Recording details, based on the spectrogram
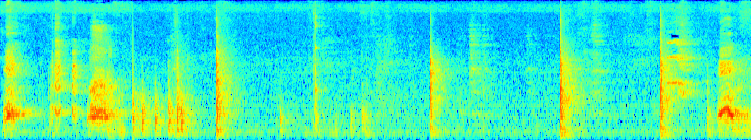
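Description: A rainbow lorikeet imitates a dog with short, harsh, raspy barks: a rapid cluster in the first two seconds, then single yaps every second or so, indoors.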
